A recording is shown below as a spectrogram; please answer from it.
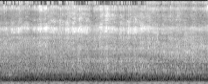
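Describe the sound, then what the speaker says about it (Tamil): Tractor engine running in a farm field during sowing, a steady low droning hum with even pulsing, continuous and moderately distant, no voices. "அங்கே டிராக்டர் ஓடுது."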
